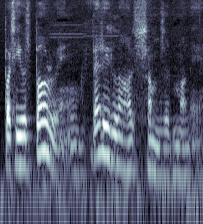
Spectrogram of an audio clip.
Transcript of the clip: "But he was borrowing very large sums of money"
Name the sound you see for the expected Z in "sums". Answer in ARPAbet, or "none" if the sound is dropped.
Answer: Z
